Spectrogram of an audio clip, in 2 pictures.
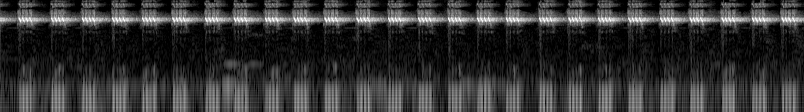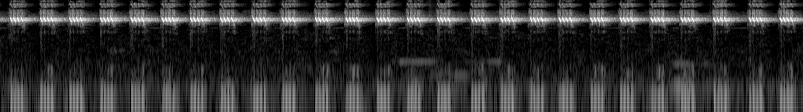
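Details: High, metallic cricket chirps repeat in a long, tight, regular series, about four each second. This is natural cricket sound used to teach songbirds, with nothing else audible.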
